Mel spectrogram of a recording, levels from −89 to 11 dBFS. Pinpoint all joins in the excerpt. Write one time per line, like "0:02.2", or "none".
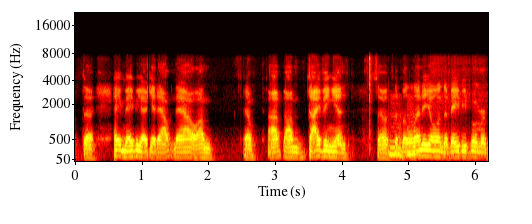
0:01.1
0:02.8
0:04.7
